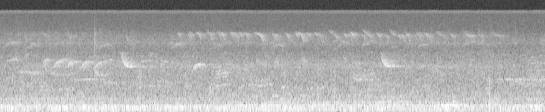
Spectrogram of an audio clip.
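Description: Faint birdsong: small birds chirping, with a quick run of high chirps through the middle and a few separate short calls, over a low steady hum.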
